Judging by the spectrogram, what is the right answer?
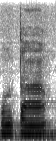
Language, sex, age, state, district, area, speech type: Punjabi, male, 45-60, Punjab, Hoshiarpur, urban, spontaneous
